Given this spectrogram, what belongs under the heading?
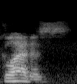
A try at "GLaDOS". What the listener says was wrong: Gladys? GLaDOS. You're saying Gladys like she's some old lady.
